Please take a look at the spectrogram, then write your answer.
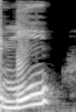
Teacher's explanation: Tiga huruf ni sebutannya perlu dimuncungkan bibir sebab ada baris depan.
